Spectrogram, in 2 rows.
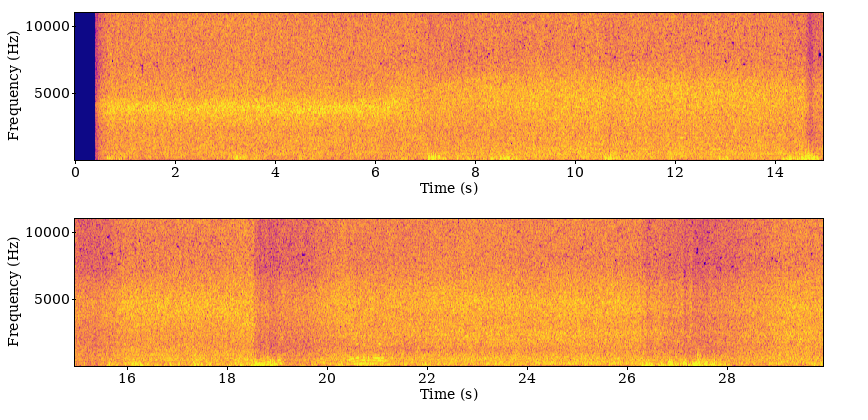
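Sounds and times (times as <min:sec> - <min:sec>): waterfall rushing onto rocks: 0:00.4 - 0:29.9.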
